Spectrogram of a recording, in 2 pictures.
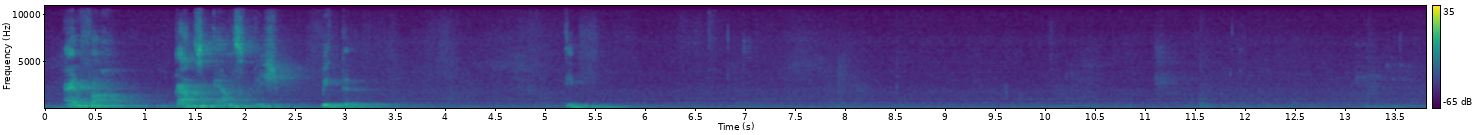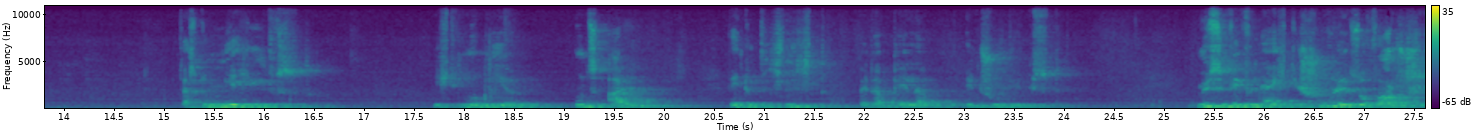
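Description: An elderly woman speaks slowly into a microphone, with long pauses.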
